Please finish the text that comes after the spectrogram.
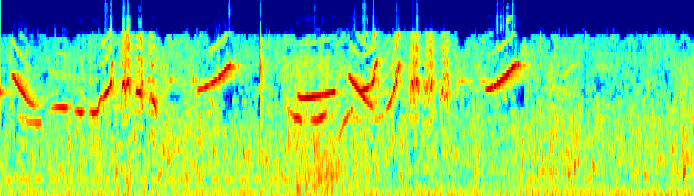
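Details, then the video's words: Oriental magpie-robin in full song on a tutor recording for kept songbirds: dense, varied phrases of rising whistles, buzzy trills and scratchy notes, in rapid bursts with brief pauses. "Suara Burung Kacer"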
